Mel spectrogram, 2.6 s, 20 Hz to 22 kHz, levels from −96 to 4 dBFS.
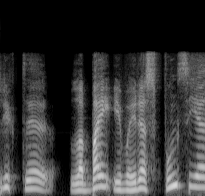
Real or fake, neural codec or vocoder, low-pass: fake; codec, 16 kHz, 0.5 kbps, X-Codec, HuBERT features, trained on LibriSpeech; 7.2 kHz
